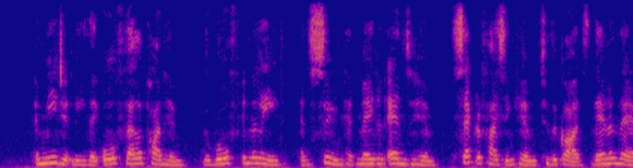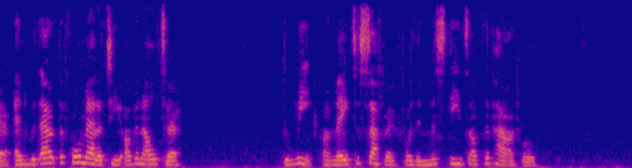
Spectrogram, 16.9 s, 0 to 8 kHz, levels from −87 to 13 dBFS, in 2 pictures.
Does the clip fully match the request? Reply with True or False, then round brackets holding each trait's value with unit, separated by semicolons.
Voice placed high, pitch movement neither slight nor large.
True (215 Hz; 3.8 semitones)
